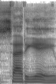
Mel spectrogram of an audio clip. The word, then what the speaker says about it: Satie: called by numbers, and her birth name is Sadie, like that French classical pianist. Some people confuse it with 7, which is not not her number, but the correct pronunciation is Satie, which is not a number at all and sounds much fancier.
